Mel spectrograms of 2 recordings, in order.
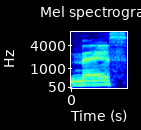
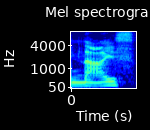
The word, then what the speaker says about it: Nijs: In Flemish, my name is Nijs, but and you pronounce it differently. But sometimes people abroad call me Nice, but that's okay.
